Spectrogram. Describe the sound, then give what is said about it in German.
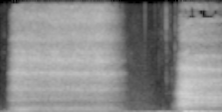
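A deep breath in and out: a long, steady, airy inhale lasting over a second, then a short near-silent pause, then a strong, loud exhale, heard alone with no talk. “Lass uns einmal tief ein- und ausatmen gemeinsam.”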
